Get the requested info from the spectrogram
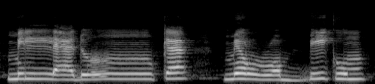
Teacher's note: लाम के ऊपर या फिर रॉ के ऊपर जो शद आ रही है इदगाम की वजह से उस पर हमने दबाव जरूर देना है।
